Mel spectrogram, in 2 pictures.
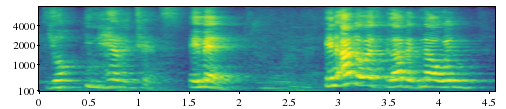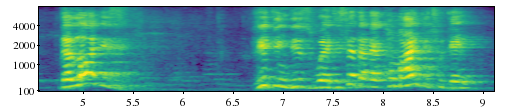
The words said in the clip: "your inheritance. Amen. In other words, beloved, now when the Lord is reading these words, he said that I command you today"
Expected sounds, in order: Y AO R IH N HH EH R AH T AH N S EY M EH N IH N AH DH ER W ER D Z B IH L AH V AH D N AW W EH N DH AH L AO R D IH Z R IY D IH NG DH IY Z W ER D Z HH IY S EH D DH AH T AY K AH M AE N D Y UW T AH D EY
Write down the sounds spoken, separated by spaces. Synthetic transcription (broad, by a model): Y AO IH N HH EH R AH T AH N S EY M EH N IH N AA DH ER W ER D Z B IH L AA V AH D N AW W EH N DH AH L AO D IH Z R IY D IH NG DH IY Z W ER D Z HH IY S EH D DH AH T AY K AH M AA N D Y UW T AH D EY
